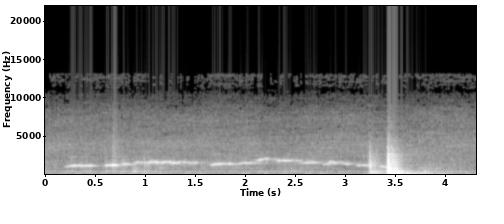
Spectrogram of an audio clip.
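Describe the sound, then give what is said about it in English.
Someone whistles a wavering tune for a few seconds, then a door closes with a single solid thud near the end. “Come on, dear. Through the door.”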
